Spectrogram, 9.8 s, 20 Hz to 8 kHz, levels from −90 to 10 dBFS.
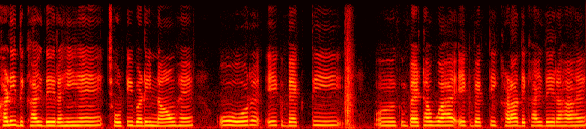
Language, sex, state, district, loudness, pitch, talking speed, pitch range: Hindi, female, Uttar Pradesh, Muzaffarnagar, -24 LUFS, 235 Hz, 140 wpm, 225-245 Hz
